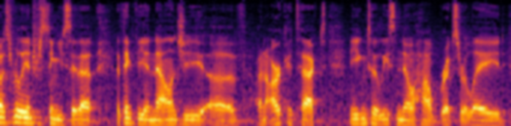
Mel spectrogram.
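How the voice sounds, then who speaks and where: A man's voice: on the low side, fairly bright tone, a little hiss or hum. A man hosting an interview, asking questions and offering thoughtful comments. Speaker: interview host. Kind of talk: podcast interview.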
